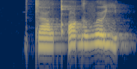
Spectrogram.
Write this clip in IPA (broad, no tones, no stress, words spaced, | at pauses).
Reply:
tælˠqʼɒɡə βəʎ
